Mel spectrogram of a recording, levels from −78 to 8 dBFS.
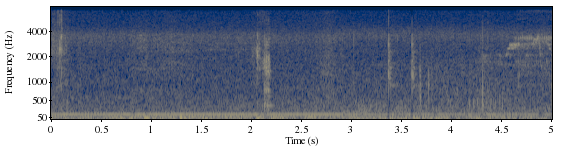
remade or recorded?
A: recorded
